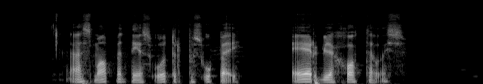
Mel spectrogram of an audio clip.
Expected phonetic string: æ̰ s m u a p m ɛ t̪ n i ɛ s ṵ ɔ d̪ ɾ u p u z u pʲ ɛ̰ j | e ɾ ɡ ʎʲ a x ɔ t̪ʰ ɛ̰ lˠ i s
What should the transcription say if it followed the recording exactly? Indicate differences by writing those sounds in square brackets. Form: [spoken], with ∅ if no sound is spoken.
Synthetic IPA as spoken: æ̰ s m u a p m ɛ t̪ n i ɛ s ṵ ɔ [t̪] ɾ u p u [s] u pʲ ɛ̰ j | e ɾ ɡ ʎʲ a x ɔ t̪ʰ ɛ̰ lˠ i s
